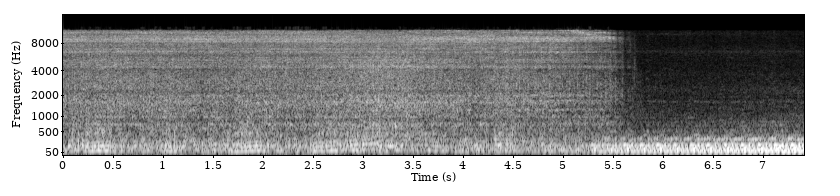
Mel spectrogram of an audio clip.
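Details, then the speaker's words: 1959 Chevrolet Apache running after first start in years, smoking: engine sits at a fast, hissy idle that never drops back; carburetor throttle not closing, fast-idle choke piece suspected. "Hereby dubbed the Smoky. an issue with the carburetor. For some reason it's not closing up. It's either wide open or something ain't right."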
